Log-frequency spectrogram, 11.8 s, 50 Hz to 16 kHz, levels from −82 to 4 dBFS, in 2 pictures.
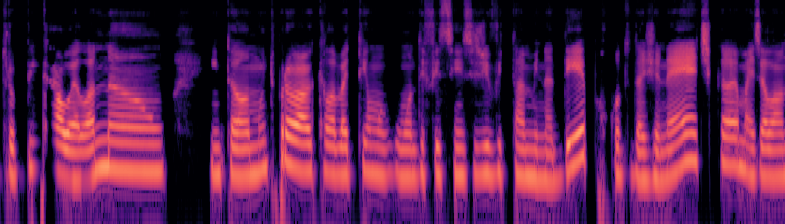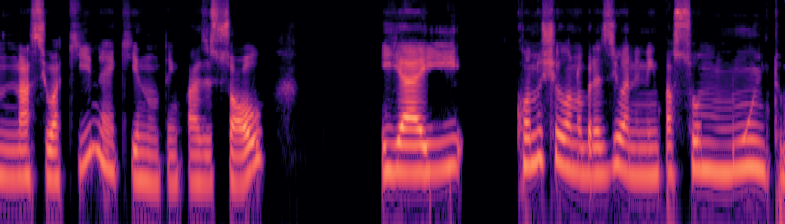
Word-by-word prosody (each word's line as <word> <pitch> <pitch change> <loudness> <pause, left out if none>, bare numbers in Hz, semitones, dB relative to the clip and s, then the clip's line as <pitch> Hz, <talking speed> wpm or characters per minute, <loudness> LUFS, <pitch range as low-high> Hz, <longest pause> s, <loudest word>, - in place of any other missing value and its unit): tropical, 190 0 -1
ela 165 +2 +2
não, 205 -1 +1 0.4
então 180 -1 0
é - - +2
muito 200 +4 -4
provável 215 -6 +5
que 195 - -9
ela 185 - +1
vai 180 -1 0
ter 200 +1 -7
uma 185 - -3
alguma 175 -1 -5
deficiência 185 0 -5
de 185 - -2
vitamina 175 -3 -4
D, 200 - +3
por - - -23
conta 185 -1 -7
da 160 -3 -2
genética, 230 +8 +2
mas 185 -4 -2
ela 175 -1 0
nasceu 170 0 +1
aqui, 225 - -4
né, 240 -9 -2
que 165 - -4
não 155 -2 -6
tem 150 - -10
quase 150 -1 -4
sol". 165 - +2 0.8
E 200 +2 +1
aí, 200 +3 +6 0.4
quando 245 +3 +1
chegou 240 -4 +2
no 195 - -3
Brasil, 185 +5 0
a 205 - +1
neném 180 0 -4
passou 195 +3 +1
muito 205 -2 -2
190 Hz, 210 wpm, -22 LUFS, 175-210 Hz, 0.8 s, aí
